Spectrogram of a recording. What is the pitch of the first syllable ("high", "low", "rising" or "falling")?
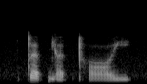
high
